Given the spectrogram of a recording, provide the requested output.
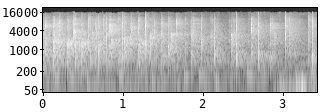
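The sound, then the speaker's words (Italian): A short burst of applause from a small group for a show segment, "la rubrica dei perché", dense clapping at first that thins into scattered, distinct claps toward the end, with no voices over it. “un grande applauso per eh, la, una delle mie rubriche preferite, la rubrica dei perché.”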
